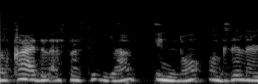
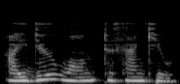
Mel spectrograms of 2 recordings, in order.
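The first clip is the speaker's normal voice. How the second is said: "do" stressed for emphasis. Shown as a demonstration. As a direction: insist through a weighted "do". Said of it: "فأنا بدي أأكد".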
